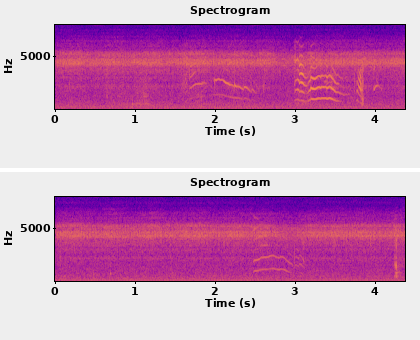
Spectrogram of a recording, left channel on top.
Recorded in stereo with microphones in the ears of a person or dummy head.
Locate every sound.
0.0 s a fan: 5° right (ahead or behind), 1.1 m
